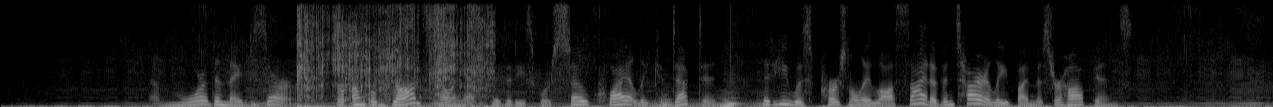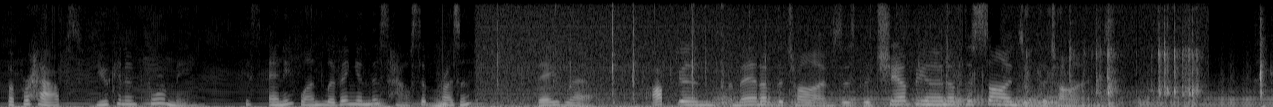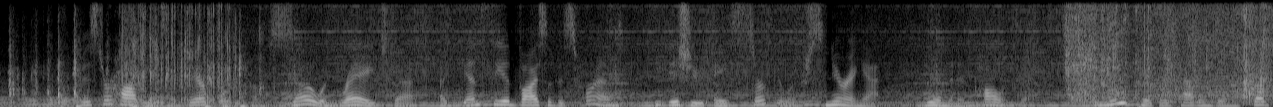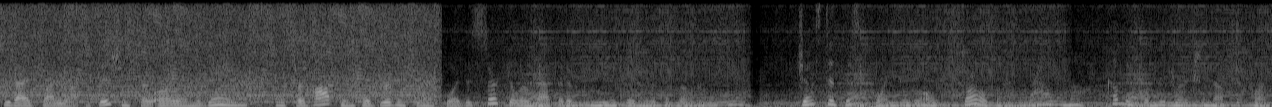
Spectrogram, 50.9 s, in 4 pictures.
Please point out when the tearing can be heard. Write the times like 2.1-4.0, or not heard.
3.0-5.0, 26.6-27.9, 36.0-38.4.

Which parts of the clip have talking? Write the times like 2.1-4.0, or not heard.
1.5-11.3, 12.8-17.4, 18.1-23.9, 26.2-50.8.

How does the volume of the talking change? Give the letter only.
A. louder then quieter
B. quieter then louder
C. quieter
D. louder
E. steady
A.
